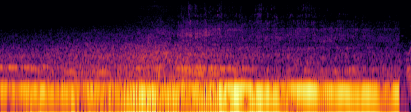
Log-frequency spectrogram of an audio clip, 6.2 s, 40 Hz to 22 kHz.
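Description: A Maserati MC12 sports car engine drones loud and close in a Monaco parking garage, its pitch rising as it revs and pulls away before cutting off abruptly at the end.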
